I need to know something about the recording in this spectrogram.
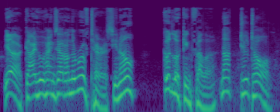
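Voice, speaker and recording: An actor playing a humble, friendly inn chef in a video game, with a hesitant, eager manner. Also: male voice, high voice, sing-song, fairly quick, a bit bright, a little hiss or hum. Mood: chatty, confiding. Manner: hesitant, colloquial, eager to please. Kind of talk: animated video game voice acting.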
